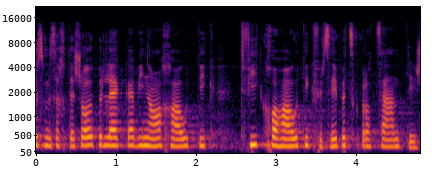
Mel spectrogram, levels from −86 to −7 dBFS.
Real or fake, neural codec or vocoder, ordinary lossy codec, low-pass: real; none; none; 14.4 kHz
